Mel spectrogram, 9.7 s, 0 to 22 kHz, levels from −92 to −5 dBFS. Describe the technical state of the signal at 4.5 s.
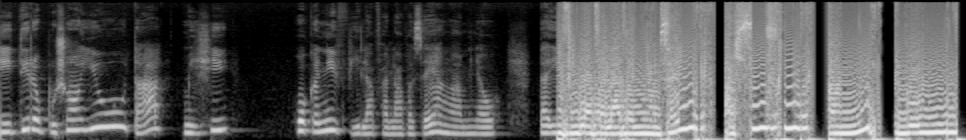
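At 4.5 s the speech signal is intact, with no dropout, clipping, glitch or other fault audible at that point.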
